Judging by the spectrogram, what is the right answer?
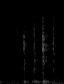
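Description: Keys clack on a new computer keyboard, four or five quick faint taps in an uneven rhythm, close and quiet with no talk.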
